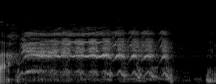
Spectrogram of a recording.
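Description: A horse whinnying: one high, quavering call lasting about a second and a half.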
